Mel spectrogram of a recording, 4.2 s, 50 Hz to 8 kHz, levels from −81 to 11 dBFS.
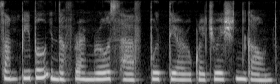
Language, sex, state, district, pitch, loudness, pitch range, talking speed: English, female, Nagaland, Kohima, 225 Hz, -13 LUFS, 210-240 Hz, 140 wpm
